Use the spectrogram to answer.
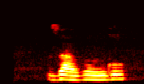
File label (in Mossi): "zagengo", moore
